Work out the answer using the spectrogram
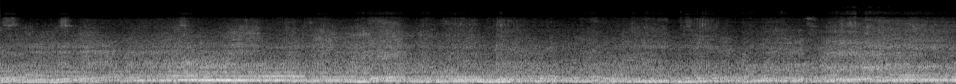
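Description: Several 2-litre banger racing cars' engines running hard and revving, their pitch rising and falling as the cars race round the track. They are loudest about two seconds in.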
